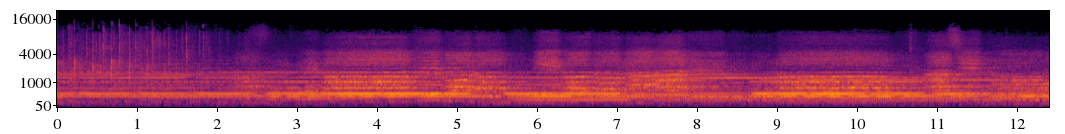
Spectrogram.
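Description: A wind band playing slow, sustained chords, with a mass of voices singing over them.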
